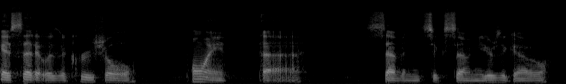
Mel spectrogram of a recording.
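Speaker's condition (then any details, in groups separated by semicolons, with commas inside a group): Duchenne muscular dystrophy; terminal, progressive muscle disease, smuggled steroids in sixth grade, physical therapy; age 28, past usual life expectancy of 21, stem cell therapy in Costa Rica since about six years ago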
